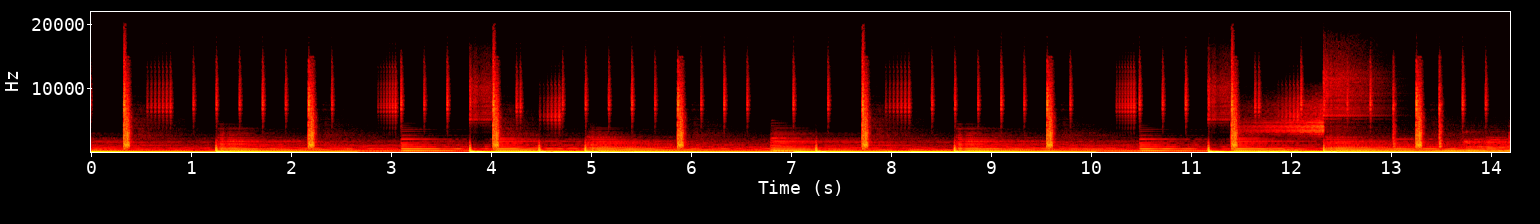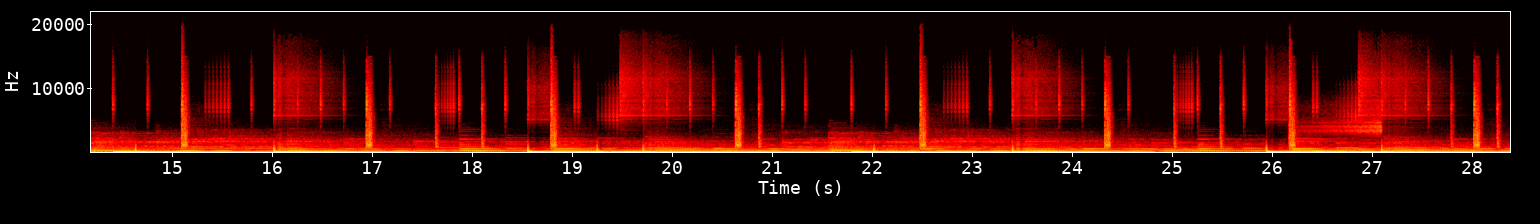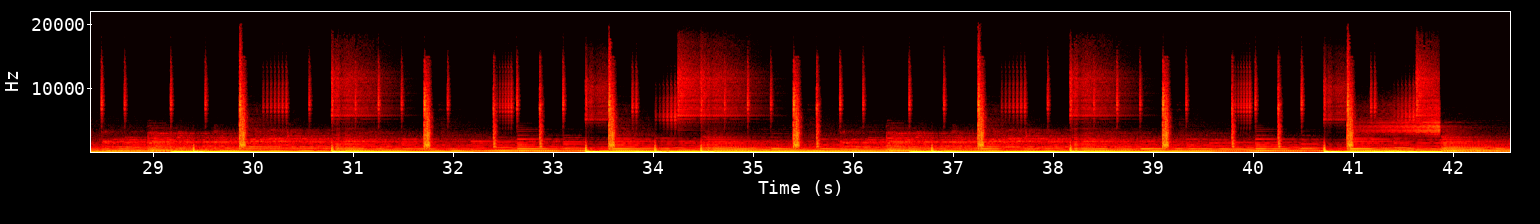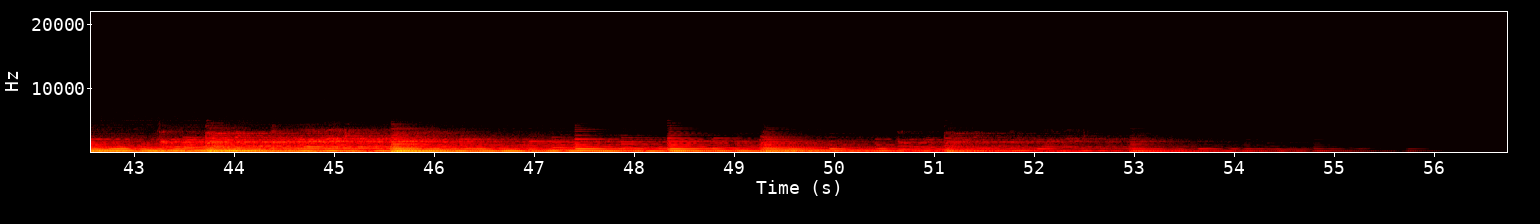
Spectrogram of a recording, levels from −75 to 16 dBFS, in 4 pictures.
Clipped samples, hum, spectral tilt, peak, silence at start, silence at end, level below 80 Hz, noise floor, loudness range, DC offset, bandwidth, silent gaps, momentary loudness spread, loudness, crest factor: under 0.1%; none; -6 dB/octave; 0 dBFS; 0 s; 5.5 s; -12 dBFS; -77 dBFS; 13 LU; under 0.1%; 13.5 kHz; none; 17 LU; -15 LUFS; 12 dB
